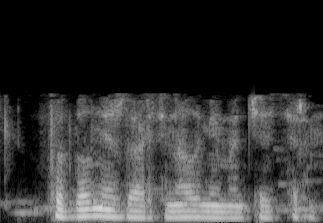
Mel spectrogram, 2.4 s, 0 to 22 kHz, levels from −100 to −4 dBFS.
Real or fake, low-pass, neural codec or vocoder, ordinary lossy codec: real; 7.2 kHz; none; AAC, 16 kbps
